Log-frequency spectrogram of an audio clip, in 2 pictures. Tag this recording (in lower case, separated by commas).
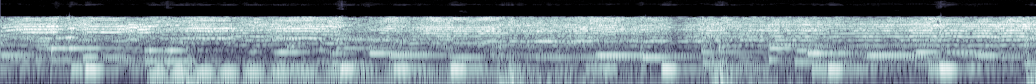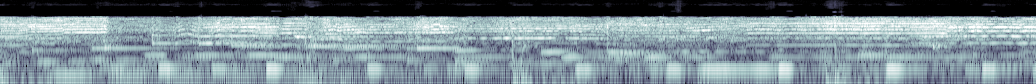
music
